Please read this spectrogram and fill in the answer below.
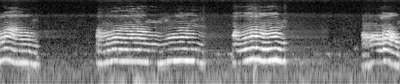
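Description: A young tabby cat meowing over and over: five drawn-out meows with short pauses between them, two of them run close together in the middle.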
